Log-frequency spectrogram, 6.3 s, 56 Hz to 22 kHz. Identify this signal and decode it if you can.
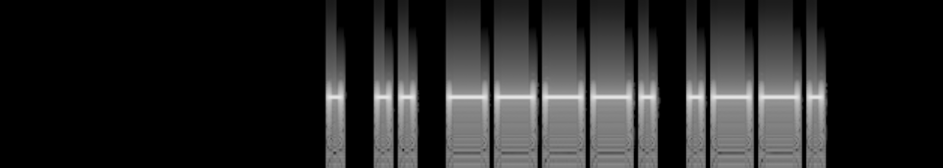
Morse code, heard as a keyed tone, about 15 wpm, 700 Hz. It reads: EI9P
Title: DXCC-100 Call Signs - 4 Characters - Repeated 3x - 15wpm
